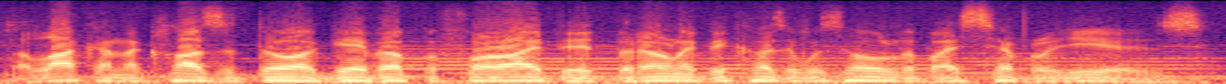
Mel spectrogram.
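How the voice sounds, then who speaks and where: A man's voice: sits low, quick pace, lightly acted. An American man playing a tough, wisecracking private detective in an old radio crime drama, speaking in clipped slang. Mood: tense narrating. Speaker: radio drama lead actor and narrator. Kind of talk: old-time radio crime drama, first-person narration. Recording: old radio recording, loud music behind.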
